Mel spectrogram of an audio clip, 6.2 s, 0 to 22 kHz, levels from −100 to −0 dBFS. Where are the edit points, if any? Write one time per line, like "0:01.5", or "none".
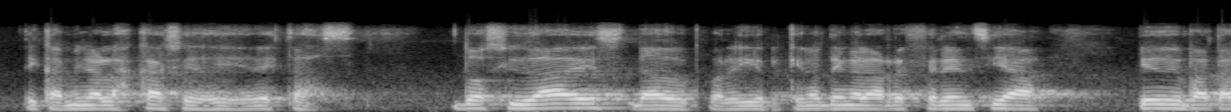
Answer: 0:03.5
0:03.9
